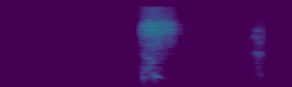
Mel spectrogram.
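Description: One short, sharp breath, a quick sniff or intake of air, about a second in, against otherwise dead silence. A faint mouth noise follows just before speech resumes.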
